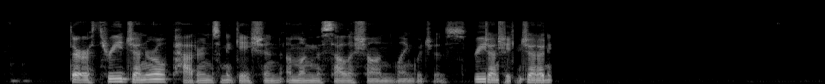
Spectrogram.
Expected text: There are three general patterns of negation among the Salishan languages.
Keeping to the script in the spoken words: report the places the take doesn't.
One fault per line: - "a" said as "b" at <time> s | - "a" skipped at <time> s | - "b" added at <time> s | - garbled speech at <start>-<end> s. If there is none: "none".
- "of" skipped at 2.2 s
- garbled speech at 4.7-5.5 s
